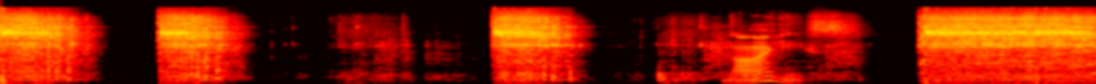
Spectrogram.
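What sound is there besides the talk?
Ryobi cordless power tool running, sounding like an impact gun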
